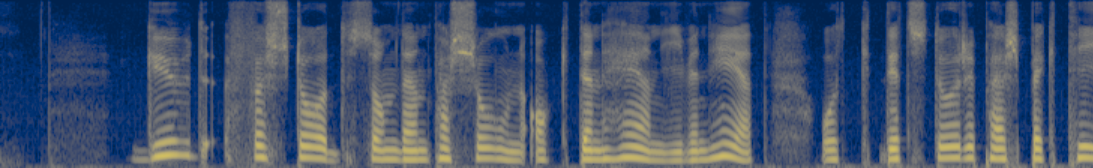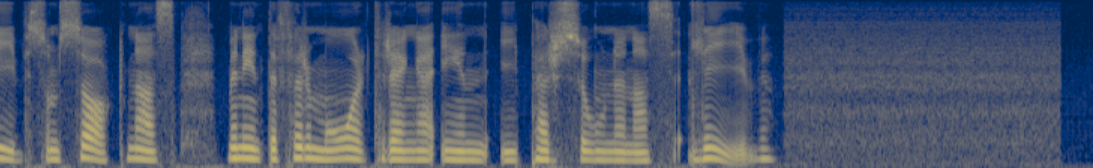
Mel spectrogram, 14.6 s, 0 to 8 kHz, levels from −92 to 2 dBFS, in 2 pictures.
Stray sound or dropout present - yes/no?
no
